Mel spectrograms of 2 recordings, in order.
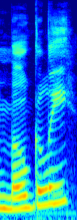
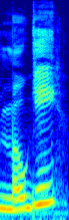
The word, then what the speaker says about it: Mowgli: And when I was little, I couldn't say Mowgli, so I said Mogi. And that's what my grandparents named their dog, was Mogi, because I couldn't say Mowgli.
